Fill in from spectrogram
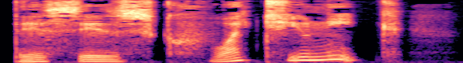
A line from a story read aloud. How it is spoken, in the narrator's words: slowly began Cedric, staring hungrily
